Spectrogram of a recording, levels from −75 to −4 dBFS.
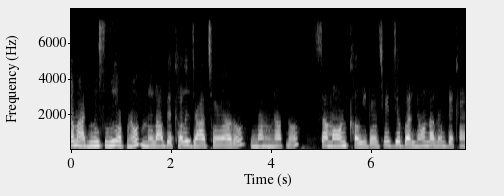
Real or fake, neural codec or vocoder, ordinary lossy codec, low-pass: fake; codec, 16 kHz, 1.1 kbps, Voila-Tokenizer; MP3, 64 kbps; 7.2 kHz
